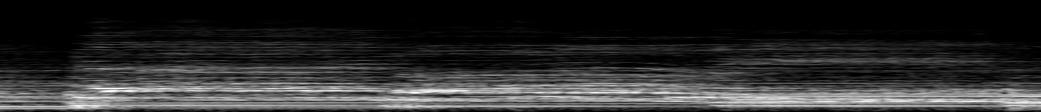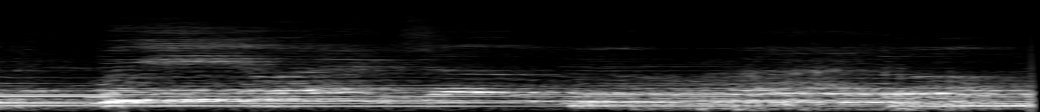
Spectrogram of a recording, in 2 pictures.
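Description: Live gospel worship music: a man sings lead into a microphone and other voices join him, over held keyboard chords that change every second or two.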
